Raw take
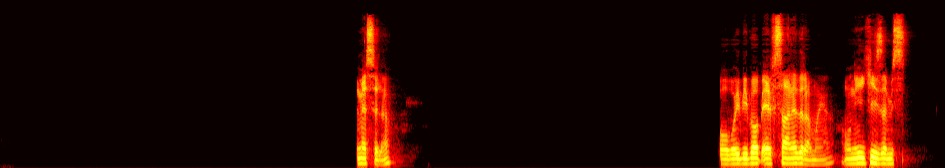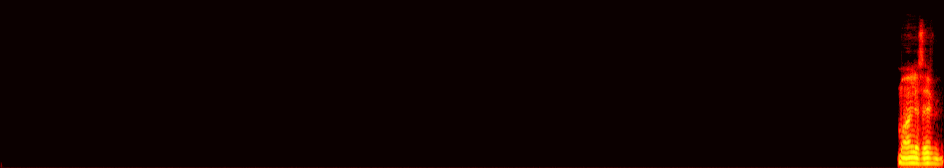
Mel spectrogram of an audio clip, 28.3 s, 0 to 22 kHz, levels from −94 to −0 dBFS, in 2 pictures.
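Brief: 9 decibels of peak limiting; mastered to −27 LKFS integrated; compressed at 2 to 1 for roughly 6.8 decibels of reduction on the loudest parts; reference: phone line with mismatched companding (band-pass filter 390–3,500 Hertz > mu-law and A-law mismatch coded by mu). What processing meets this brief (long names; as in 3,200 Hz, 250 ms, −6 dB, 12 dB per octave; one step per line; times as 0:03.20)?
downward compressor 2 to 1, threshold −25 dBFS
brickwall limiter −19 dBFS
band-pass filter 390–3,500 Hz
mu-law and A-law mismatch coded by mu
level +6.5 dB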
